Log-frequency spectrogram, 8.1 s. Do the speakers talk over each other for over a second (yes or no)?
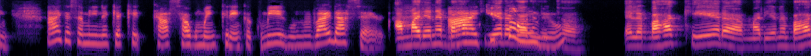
yes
